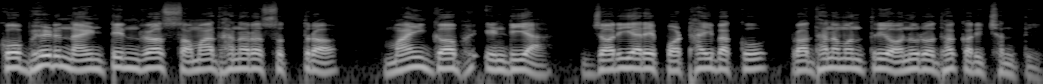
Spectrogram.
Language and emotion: Odia, neutral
